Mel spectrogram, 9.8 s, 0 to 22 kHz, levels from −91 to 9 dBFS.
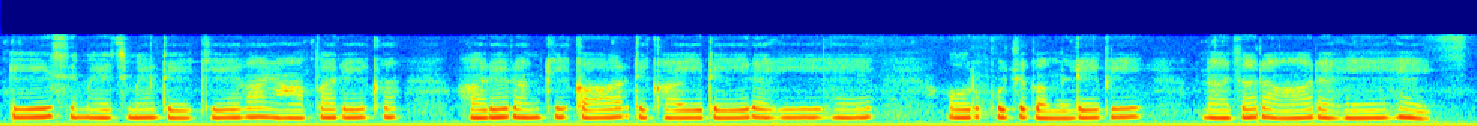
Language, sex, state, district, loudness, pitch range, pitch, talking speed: Hindi, female, Rajasthan, Jaipur, -17 LUFS, 200-215 Hz, 210 Hz, 140 wpm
